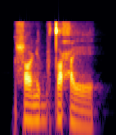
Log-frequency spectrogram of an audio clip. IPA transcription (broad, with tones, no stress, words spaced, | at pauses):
ɬɒː˧ɳi˧bo˧t̪ɒ˧ ħeː˨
